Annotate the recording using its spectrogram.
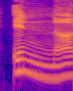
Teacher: نون تشدید 2 حرکت غنه میدیم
